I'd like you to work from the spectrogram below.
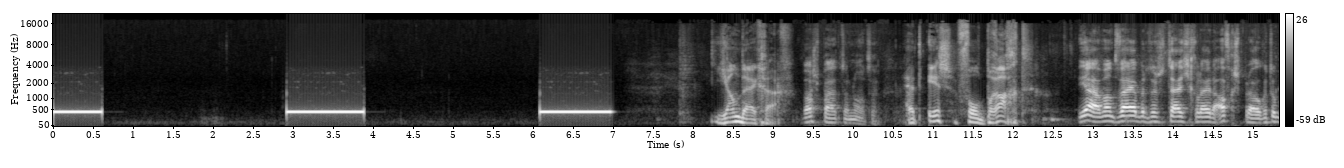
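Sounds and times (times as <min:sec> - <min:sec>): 
telephone line tones while a call is placed: 0:00.0 - 0:00.6, 0:02.9 - 0:03.9, 0:06.1 - 0:07.0
speech: 0:08.4 - 0:15.3.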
